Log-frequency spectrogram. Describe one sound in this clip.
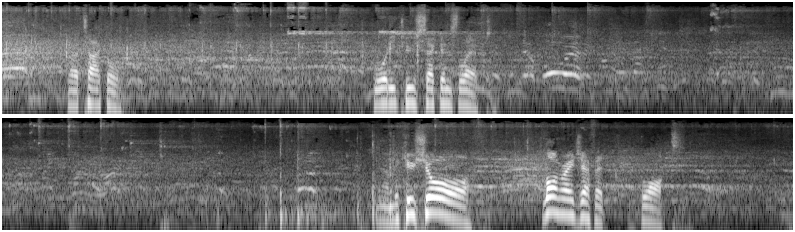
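Men shout loudly across a large echoing indoor hall.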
